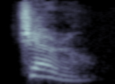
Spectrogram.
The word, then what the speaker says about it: Cheryl: They'd introduce themselves rapidly, and the only name that stuck in Simey's memory was Cheryl, pronounced with the hard English ch rather than the American Cheryl, which Sime thought much nicer.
